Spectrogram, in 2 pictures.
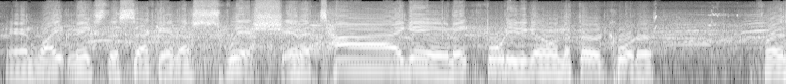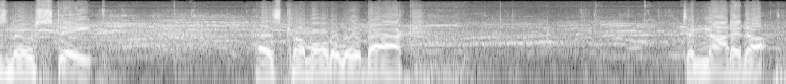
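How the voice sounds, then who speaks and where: Courtside in a loud basketball gym, a young man calls the action in quick bursts, raising his voice for key moments. He speaks high and slowly with frequent pauses, while the crowd roars and basketballs bounce behind him.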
